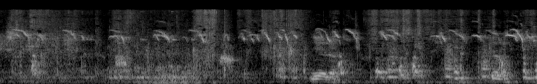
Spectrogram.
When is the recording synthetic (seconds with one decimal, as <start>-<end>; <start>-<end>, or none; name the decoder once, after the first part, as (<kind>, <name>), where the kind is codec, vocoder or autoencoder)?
0.0-0.9 (vocoder, BigVGAN v2); 3.6-5.4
